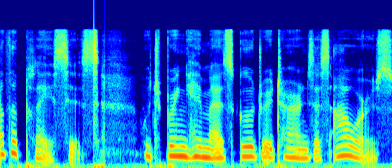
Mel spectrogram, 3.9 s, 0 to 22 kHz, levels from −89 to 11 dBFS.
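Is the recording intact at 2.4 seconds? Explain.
Yes, the speech at 2.4 s is intact, with no fault heard at that moment.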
